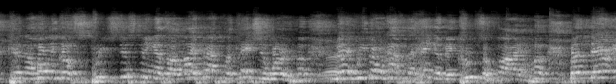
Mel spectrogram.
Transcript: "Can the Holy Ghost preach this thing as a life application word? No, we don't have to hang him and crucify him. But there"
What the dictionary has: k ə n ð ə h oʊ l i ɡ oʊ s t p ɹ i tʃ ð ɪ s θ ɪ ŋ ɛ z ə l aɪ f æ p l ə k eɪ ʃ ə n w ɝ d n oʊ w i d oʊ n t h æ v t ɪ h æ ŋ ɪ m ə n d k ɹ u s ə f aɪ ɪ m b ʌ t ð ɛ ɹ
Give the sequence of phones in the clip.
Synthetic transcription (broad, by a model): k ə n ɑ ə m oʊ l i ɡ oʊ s p ɹ i tʃ ð ɪ s θ ɪ ŋ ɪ z ə l aɪ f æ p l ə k eɪ ʃ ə n w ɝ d n oʊ w i d oʊ n t h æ f t ɪ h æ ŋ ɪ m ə k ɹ u s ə f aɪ ɪ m b ʌ t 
